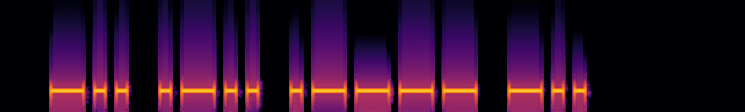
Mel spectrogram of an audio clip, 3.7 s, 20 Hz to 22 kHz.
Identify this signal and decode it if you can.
Morse code, heard as a keyed tone, about 22 wpm, 700 Hz. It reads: DL1D
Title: DXCC-100 Call Signs - 4 Characters - 22wpm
